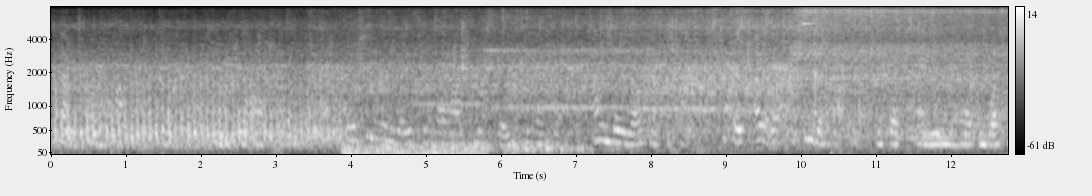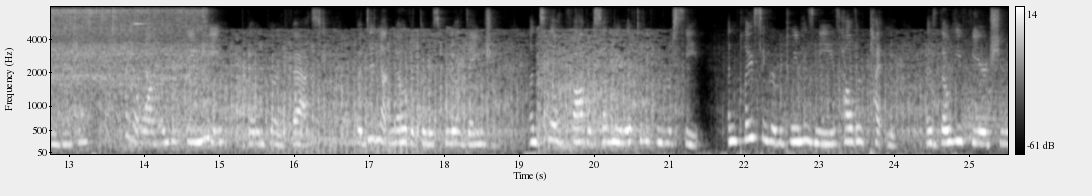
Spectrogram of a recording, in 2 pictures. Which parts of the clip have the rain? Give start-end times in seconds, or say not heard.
0.0-14.9.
